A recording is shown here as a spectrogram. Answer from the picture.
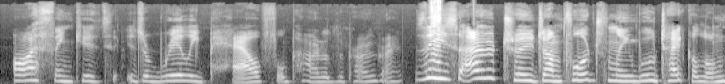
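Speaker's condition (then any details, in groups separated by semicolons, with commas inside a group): Athetoid cerebral palsy; athetoid form, from birth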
